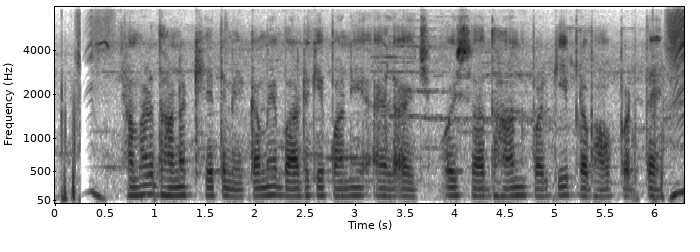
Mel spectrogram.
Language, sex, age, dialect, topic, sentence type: Maithili, male, 18-24, Southern/Standard, agriculture, question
